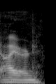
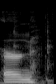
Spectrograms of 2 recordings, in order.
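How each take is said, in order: First: It is said with two syllables, like 'iron'. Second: It is said with one syllable, like 'earn'. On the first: This is the local way to say it. "They don't say iron" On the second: This is how Americans say it. "they say Earn"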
